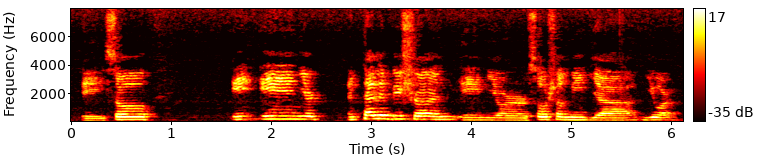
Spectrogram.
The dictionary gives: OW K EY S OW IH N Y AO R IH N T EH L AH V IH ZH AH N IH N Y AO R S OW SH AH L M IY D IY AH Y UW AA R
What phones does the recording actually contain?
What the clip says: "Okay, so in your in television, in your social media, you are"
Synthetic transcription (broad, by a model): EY S OW IH N Y AO R IH N T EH L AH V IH SH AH N IH N Y AO R S OW SH AH L M IY D IY AH Y UW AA R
